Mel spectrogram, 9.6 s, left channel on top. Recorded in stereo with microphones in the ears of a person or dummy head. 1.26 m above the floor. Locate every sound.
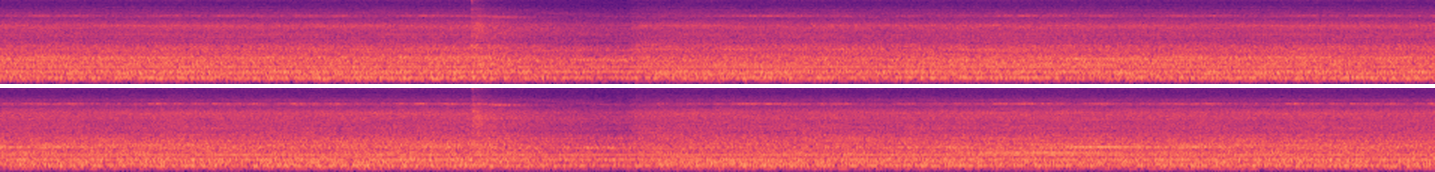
0.0 s a fan: 60° left (ahead or behind), 7.5 m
